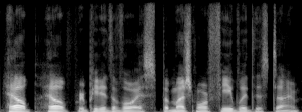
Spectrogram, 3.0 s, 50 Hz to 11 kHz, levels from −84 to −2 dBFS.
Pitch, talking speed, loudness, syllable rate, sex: 125 Hz, 220 wpm, -19 LUFS, 5.5 syllables/s, male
